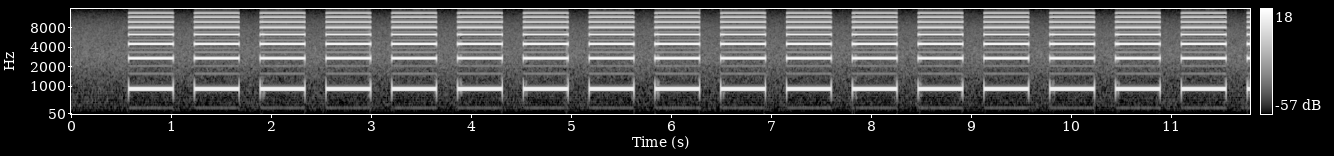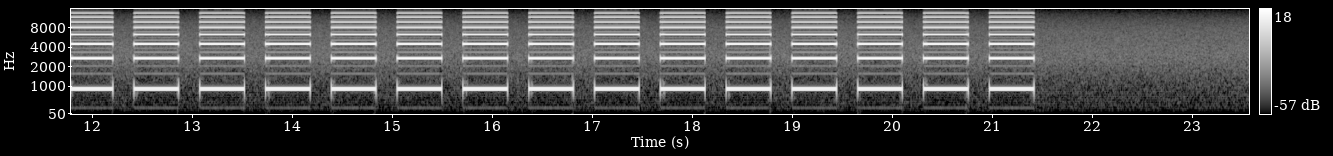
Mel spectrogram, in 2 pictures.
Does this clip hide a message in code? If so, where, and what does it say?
No, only evenly repeated beeps.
